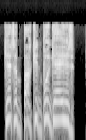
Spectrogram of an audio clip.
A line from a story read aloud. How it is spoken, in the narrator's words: shouted Fitzjames from somewhere up ahead of him in the smoke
